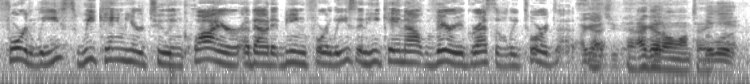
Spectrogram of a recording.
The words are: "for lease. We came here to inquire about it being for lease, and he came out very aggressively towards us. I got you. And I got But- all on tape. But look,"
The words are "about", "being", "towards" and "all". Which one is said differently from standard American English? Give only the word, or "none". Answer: none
